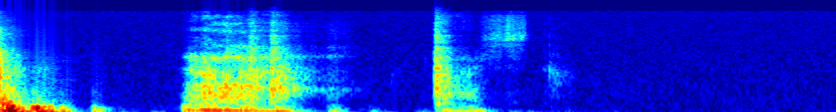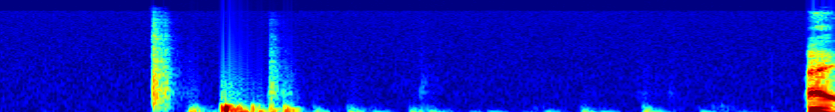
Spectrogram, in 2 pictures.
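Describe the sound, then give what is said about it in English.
A desk chair rolls and shifts as a man rolls around in it, giving irregular low rumbles, soft thumps and brief creaks in short bursts separated by quiet gaps, with no one talking. “That's me rolling around in my chair.”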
